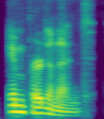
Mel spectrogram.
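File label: "impertinent", American English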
